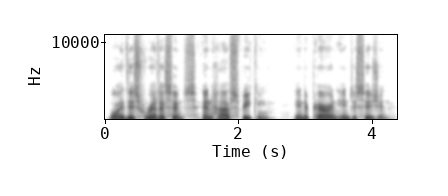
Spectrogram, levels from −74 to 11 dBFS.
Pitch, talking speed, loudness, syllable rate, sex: 125 Hz, 125 wpm, -17 LUFS, 4.6 syllables/s, male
